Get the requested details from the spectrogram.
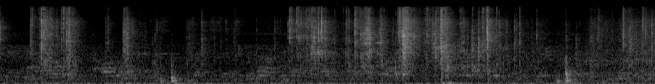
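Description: Plastic card wrappers crinkle and rustle close by.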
